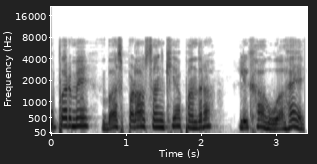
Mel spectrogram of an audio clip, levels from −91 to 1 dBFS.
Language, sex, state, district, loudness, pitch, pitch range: Hindi, male, Jharkhand, Ranchi, -11 LUFS, 220 Hz, 195-240 Hz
